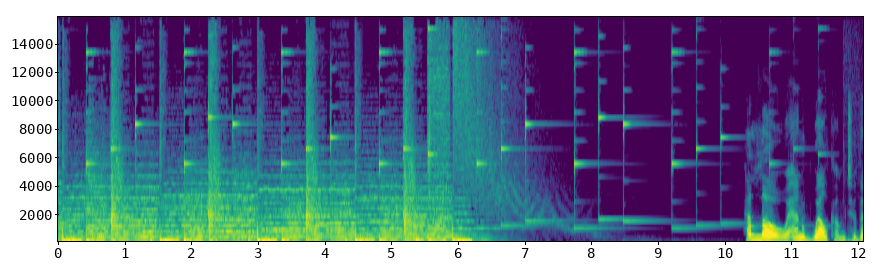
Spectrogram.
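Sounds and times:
intro music chord with deep bass: 0.0s - 6.5s
bright bell-like pings: 6.2s - 11.7s.

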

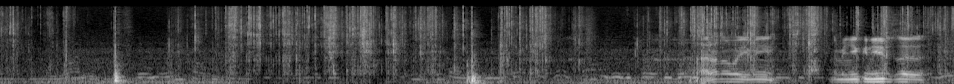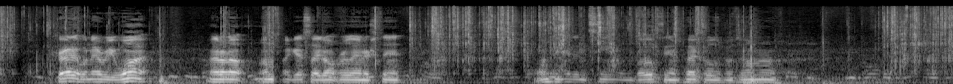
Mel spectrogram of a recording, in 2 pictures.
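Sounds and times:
foil wrappers crinkling and tearing: 0.0s - 0.8s, 1.6s - 19.0s
person speaking: 0.0s - 19.0s.

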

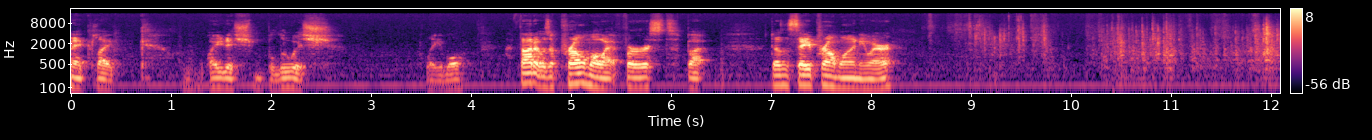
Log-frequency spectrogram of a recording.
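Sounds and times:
steady low hum: 0.0s - 12.0s
rustling of record sleeve: 8.5s - 12.0s.

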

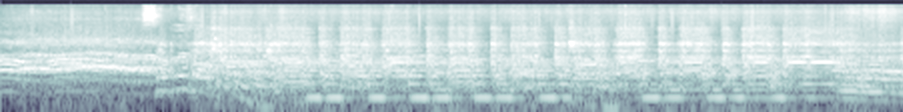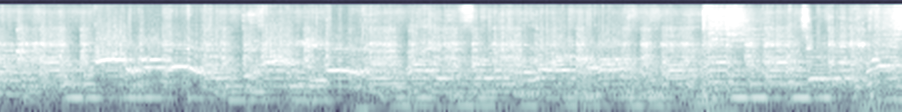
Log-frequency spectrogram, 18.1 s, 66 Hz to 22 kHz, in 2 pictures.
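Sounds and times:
electric guitar: 0.0s - 18.0s
bass guitar line: 0.8s - 18.0s
drums: 2.0s - 18.0s
man singing whoa: 9.8s - 18.0s.

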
